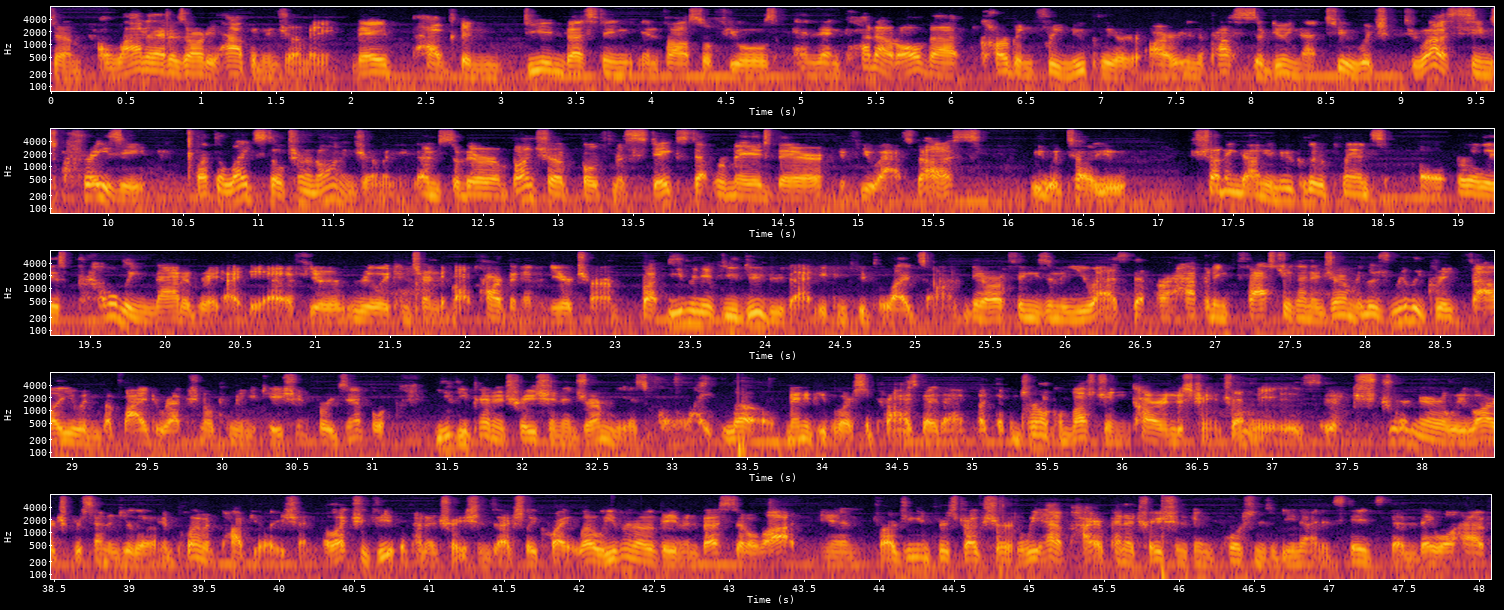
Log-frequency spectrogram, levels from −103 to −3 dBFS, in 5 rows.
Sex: male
